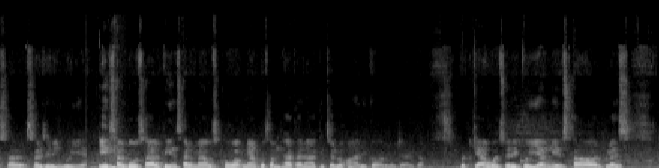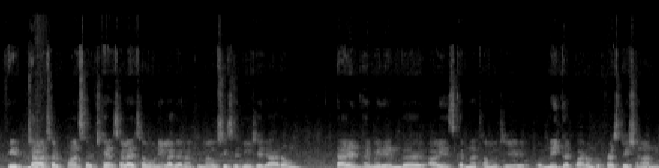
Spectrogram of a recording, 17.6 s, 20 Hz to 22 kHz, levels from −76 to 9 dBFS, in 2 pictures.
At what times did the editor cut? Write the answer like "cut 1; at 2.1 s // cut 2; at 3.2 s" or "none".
cut 1; at 1.2 s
